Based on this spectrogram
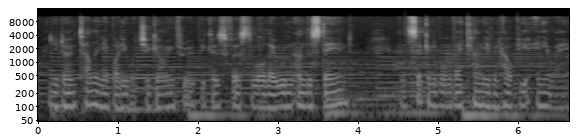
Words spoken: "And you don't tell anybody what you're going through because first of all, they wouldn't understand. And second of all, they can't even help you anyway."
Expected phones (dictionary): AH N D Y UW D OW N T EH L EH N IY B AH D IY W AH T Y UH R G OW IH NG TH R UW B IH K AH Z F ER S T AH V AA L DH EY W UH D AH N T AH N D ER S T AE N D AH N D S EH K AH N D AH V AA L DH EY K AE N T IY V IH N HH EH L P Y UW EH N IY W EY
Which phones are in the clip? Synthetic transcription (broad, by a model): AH N Y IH D OW N T EH L EH N IY B AH D IY W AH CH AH R G OW IH NG TH R UW B IH K AH Z F ER S T AH V AA L DH EY W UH D N T AH N D ER S T AE N D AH N S EH K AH N D AH V AA L DH EY K AE N T IY V IH N HH EH L P Y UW EH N IY W EY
